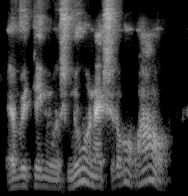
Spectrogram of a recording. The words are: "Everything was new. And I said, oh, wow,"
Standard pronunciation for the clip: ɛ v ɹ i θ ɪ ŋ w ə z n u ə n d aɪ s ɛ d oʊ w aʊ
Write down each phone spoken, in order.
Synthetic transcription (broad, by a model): ɛ v ɹ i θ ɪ ŋ w ə z n u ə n aɪ s ɛ d oʊ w aʊ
